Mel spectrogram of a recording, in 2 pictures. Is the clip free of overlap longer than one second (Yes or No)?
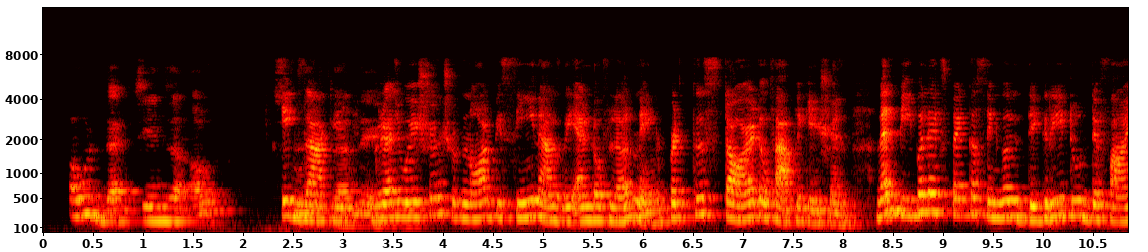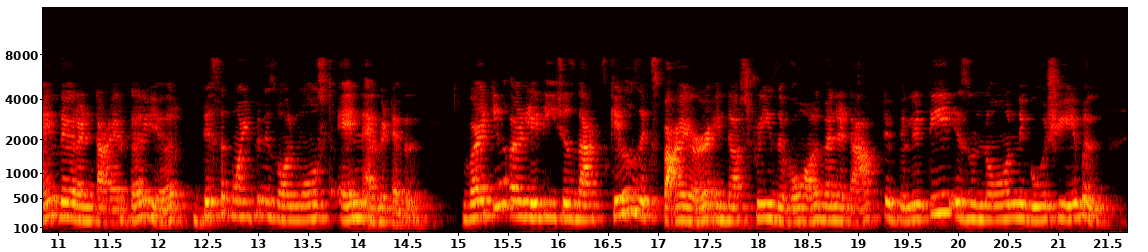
No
